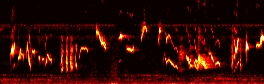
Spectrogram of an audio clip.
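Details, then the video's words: White-eye singing vigorously without stimulants: a rapid, high-pitched jumble of thin whistles, trills and sharp chirps in quick bursts with short pauses. "burung pleci gacor dor tanpa doping"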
